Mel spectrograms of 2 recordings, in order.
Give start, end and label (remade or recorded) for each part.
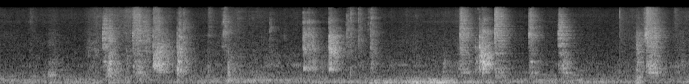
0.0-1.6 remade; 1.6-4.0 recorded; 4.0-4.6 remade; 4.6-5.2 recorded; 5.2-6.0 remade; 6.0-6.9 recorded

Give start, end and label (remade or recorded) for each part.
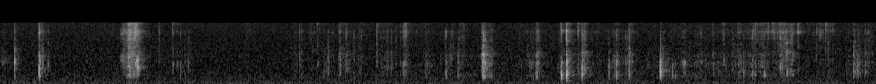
0.0-1.2 remade; 1.2-3.4 recorded; 3.4-3.9 remade; 3.9-8.8 recorded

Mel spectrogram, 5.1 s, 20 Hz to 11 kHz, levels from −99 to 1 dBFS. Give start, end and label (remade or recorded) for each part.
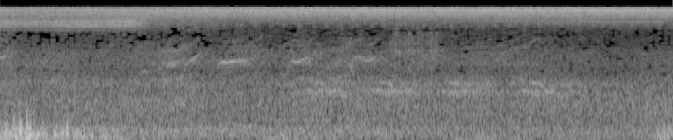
0.0-1.8 recorded; 1.8-3.1 remade; 3.1-3.6 recorded; 3.6-4.5 remade; 4.5-5.1 recorded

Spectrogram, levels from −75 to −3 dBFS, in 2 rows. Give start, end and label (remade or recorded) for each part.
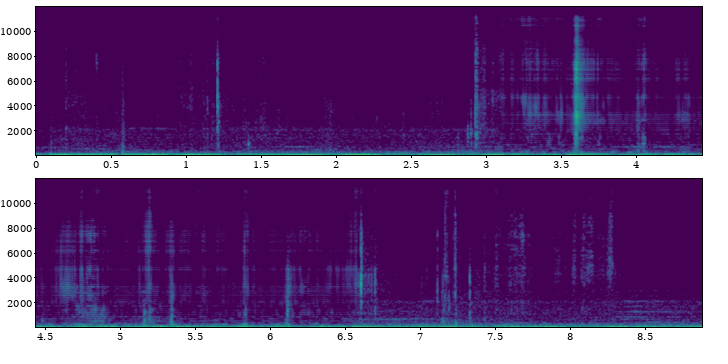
0.0-3.1 recorded; 3.1-6.6 remade; 6.6-8.9 recorded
